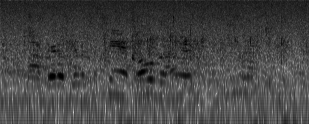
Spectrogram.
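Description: Young men call out to each other in the distance outdoors.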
